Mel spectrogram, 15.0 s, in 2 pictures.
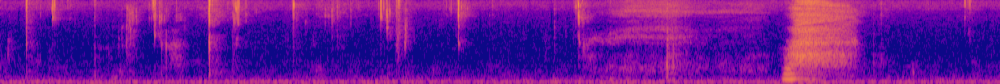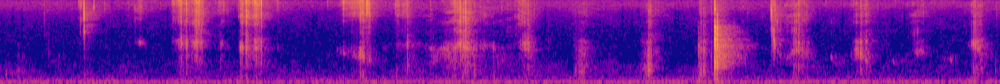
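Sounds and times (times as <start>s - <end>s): crunchy chewing: 0.1s - 3.6s, 8.0s - 15.0s.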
